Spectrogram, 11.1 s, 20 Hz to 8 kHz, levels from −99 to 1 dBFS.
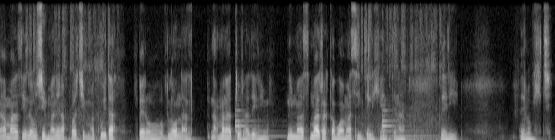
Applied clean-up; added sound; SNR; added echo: none; Bowed string instrument + Writing; 14 dB; none.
